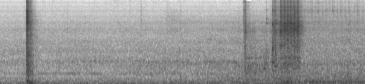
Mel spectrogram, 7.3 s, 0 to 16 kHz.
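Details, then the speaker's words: 1971 Chevy C20 barn find stored about 40 years, swapped 350 V8, started after storage: steady, deep, even rumble with no ticking or stumbling, a couple of door-like bangs; runs well, normal running. "sounds pretty good so"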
